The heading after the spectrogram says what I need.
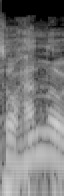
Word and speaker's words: henlo: Am I pronouncing that correctly? It's henlo, yeah.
